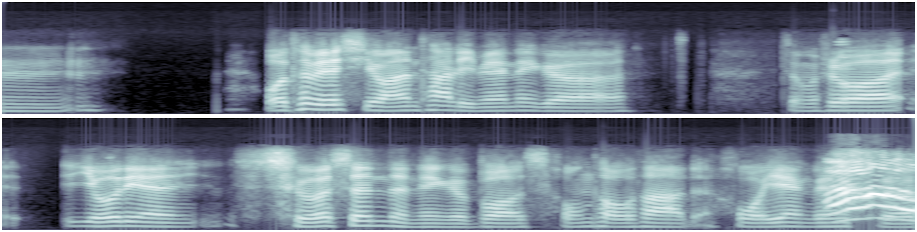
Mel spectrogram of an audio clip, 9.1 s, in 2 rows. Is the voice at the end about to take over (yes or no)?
yes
